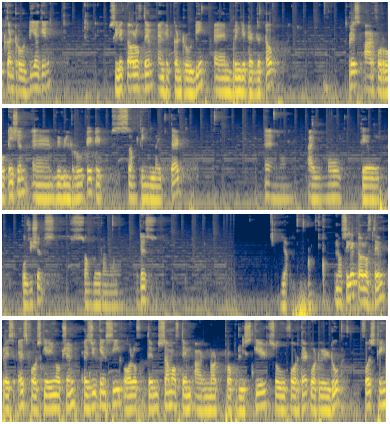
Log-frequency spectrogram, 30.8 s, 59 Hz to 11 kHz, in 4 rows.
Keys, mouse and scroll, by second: 1.6 ctrl+d, 4.0-6.8 drag, 6.8 r, 8.0-20.0 drag, 21.3 click, 22.3 ctrl+a, 23.2 s, 25.6-27.4 scroll up 1, 29.9 click.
